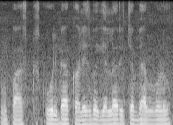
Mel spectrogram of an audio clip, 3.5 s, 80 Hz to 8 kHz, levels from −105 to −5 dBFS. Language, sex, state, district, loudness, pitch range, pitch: Kannada, male, Karnataka, Koppal, -17 LUFS, 100-110 Hz, 105 Hz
